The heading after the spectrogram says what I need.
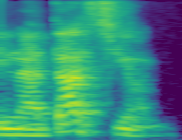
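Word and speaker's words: natación: time we have exceptions all words that end in i o n in Spanish have an accent on the o because that is breaking the rule if it ends in an N it should be natacion but it's not it's not that so we break the rule of ending in an end by putting the accent on the o to make it stressed on the last syllable if you say papa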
